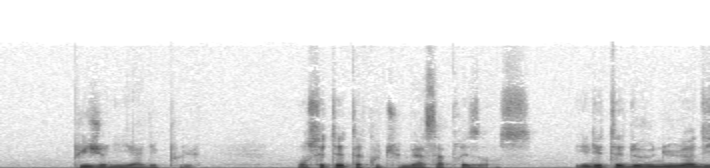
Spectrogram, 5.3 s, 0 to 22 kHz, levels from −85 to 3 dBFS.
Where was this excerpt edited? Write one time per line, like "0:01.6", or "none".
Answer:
none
